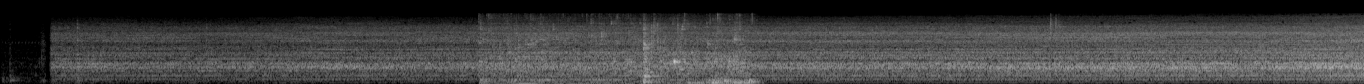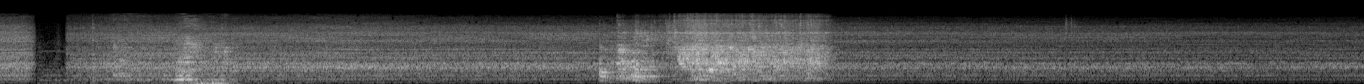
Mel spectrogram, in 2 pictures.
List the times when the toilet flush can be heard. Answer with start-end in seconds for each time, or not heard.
4.8-7.5, 14.6-16.0, 19.6-21.9.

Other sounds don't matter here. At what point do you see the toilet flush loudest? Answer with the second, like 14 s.
21 s.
